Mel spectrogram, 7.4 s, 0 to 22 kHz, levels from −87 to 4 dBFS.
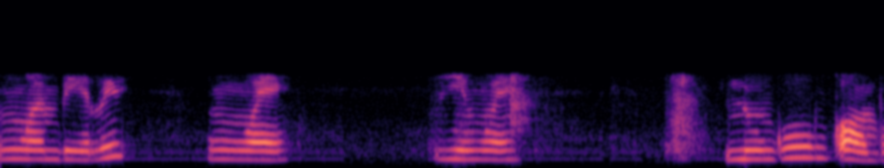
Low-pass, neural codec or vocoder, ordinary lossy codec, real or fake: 3.6 kHz; none; none; real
